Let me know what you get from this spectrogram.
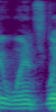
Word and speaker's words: Winstone: It's it's Ray Winston. – Winston. Right? It's pronounced Winston. I think the E is.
